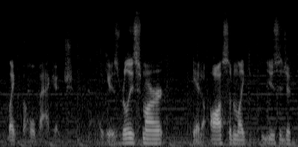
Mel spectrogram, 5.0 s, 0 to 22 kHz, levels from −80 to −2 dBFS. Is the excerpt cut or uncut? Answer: uncut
